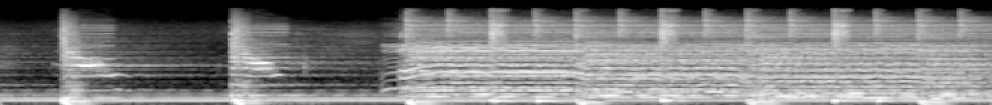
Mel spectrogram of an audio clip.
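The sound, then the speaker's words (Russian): A cat meows twice, two short wavering cries about a second apart, then a bright, steady rhythmic melody starts and continues with a regular beat. No one speaks. “Почем, кисонька, ты плачешь?”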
